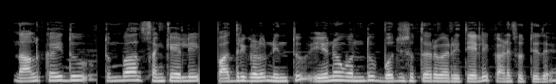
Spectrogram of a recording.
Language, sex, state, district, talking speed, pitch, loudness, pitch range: Kannada, male, Karnataka, Bellary, 110 wpm, 165 Hz, -16 LUFS, 150-180 Hz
